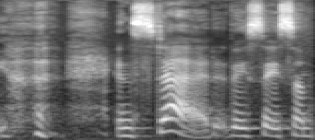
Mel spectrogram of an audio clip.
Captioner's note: laughing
